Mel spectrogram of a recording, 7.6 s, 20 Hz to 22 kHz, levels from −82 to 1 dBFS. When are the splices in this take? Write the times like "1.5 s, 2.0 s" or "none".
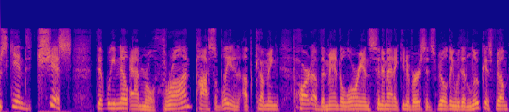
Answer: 1.9 s, 4.4 s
